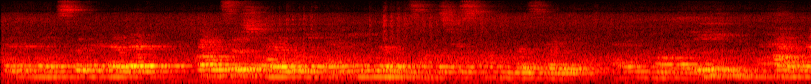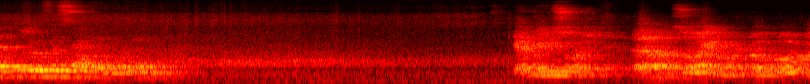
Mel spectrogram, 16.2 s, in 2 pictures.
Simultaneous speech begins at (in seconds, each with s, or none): none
